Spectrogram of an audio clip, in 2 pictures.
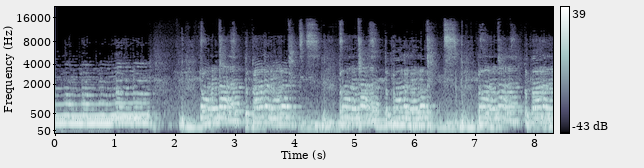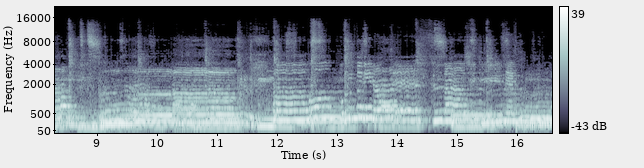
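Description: A cappella group of mixed voices singing in harmony through microphones, over a steady beat of sharp vocal-percussion strikes.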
